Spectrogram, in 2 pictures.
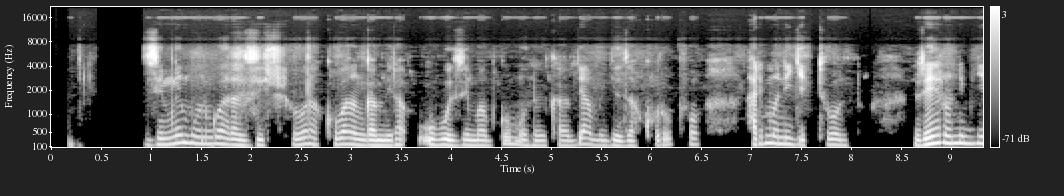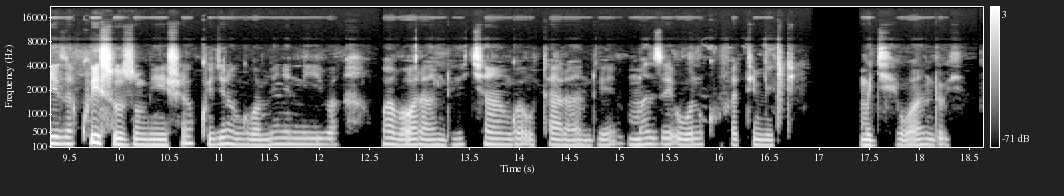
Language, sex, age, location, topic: Kinyarwanda, male, 25-35, Huye, health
